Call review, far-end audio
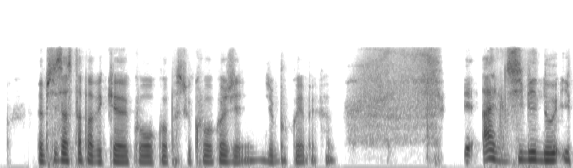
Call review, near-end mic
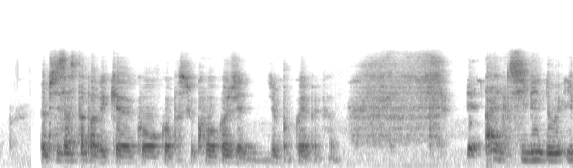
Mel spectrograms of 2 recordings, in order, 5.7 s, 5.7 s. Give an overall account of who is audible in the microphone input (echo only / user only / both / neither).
echo only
